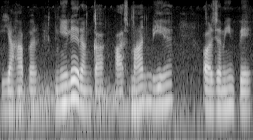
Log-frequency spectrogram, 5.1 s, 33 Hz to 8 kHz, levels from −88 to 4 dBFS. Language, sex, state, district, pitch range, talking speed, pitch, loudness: Hindi, male, Madhya Pradesh, Bhopal, 115-130 Hz, 130 wpm, 115 Hz, -17 LUFS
